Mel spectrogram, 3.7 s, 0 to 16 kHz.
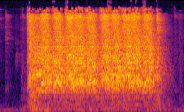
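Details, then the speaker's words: Land Rover Defender TD5 conversion cranks steadily about three seconds without firing; no fuel pump heard because the upside-down crash cut-off switch had tripped. Crank, no start, no fuel pump. "um and I realized that I didn't hear the fuel pump I've just checked no there's no fuel pump the crash cut off switch was upside down and it had gone off"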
